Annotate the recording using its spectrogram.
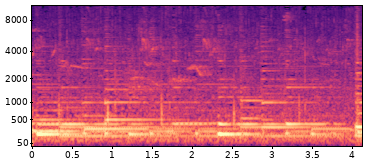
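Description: Background soundtrack music: a light melody of short, sharply struck notes and some held notes.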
